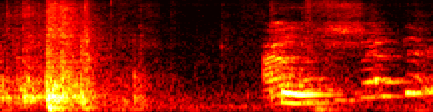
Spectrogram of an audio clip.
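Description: A short clatter just after the start, then a child's voice calling out briefly about a second and a half in.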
